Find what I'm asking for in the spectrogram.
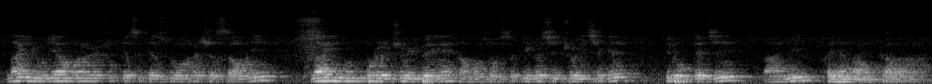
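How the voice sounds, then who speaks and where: A man preaching a sermon as pastor, talking conversationally, asking his listeners questions, and acting out hushed pleading prayers. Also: a little high. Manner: conversational, asks the congregation rhetorical questions. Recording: distant, very echoey dull-sounding room.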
